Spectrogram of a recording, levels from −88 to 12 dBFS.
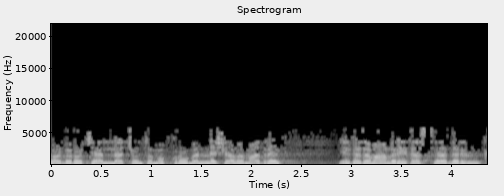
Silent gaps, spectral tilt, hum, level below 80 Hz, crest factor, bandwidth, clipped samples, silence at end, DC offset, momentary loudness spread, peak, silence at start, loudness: none; -5 dB/octave; none; -46 dBFS; 10 dB; 6 kHz; under 0.1%; 0 s; under 0.1%; 4 LU; -6 dBFS; 0 s; -17 LUFS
